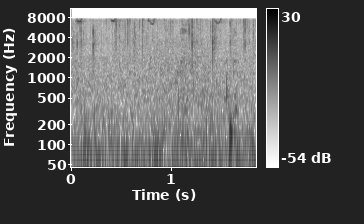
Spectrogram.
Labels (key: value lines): label: biophony, dolphin
recorder: SoundTrap 500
